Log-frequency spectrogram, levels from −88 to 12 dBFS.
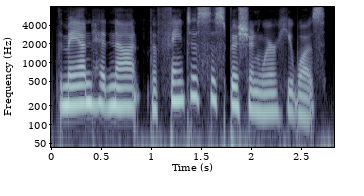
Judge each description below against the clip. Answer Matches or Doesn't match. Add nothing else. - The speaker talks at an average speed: Doesn't match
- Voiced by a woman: Matches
